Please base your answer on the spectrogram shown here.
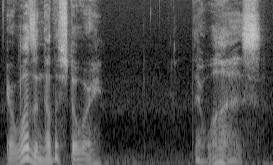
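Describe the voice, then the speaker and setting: A man's voice: lowish voice, expressive, normal speed, breathy edge. A man in his early twenties chatting casually as a livestream host, with a playful, exaggerated way of talking. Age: early 20s. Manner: playful, exaggerated, self-mocking. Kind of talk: casual livestream chat, storytelling.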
